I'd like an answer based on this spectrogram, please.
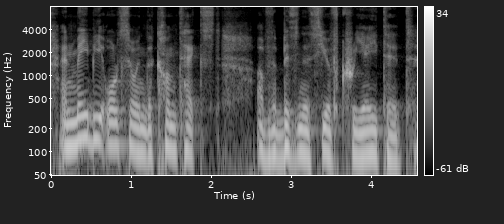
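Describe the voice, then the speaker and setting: Dark and mellow in tone, a man with a non-native accent speaks at a fairly slow pace with ordinary pitch variation. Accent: foreign. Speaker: podcast host. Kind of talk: interview. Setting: phone call. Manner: formal.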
